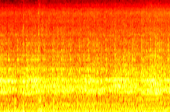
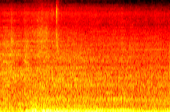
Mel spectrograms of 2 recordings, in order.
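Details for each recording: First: Auction car with very little coolant: a rough, noisy idle with a steady whirring drone and light rattle. A dry water pump, probably leaking coolant, not the timing chain. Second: No chain noise.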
